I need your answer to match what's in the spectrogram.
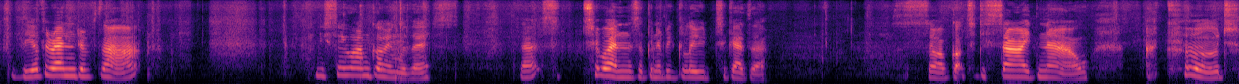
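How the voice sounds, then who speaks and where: British female craft presenter, medium pitch, informal step-by-step instruction, thinks aloud and checks the viewer is following. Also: fairly bright tone. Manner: chatty, thinks aloud, checks with listeners using tag questions. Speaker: craft tutorial host. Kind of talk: casual step-by-step craft demonstration.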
